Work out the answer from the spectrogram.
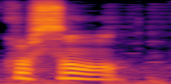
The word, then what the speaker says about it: croissant: Or forgive me, croissant. I guess you don't actually pronounce the T when you're saying it in French.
